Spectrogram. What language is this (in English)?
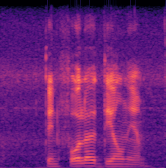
Afrikaans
